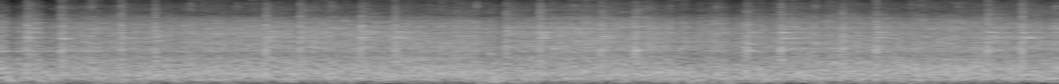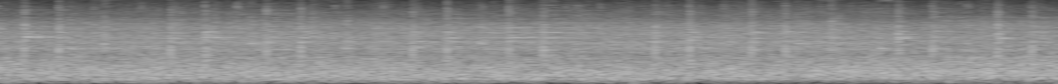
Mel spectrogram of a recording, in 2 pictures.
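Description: Loaded freight train of covered hopper wagons rolling past close by: a steady rumble of wheels on rail with frequent clicking and clattering as the bogies cross rail joints and a soft, pumping spot in the track where the wagons bounce.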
